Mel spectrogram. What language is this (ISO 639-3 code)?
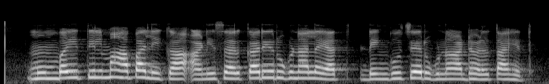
mar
